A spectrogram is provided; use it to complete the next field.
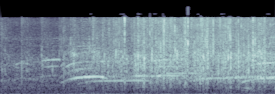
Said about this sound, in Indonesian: Padahal sing tepuk tangan ini ra dikai apa-apa, ora gelem nyoblos.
